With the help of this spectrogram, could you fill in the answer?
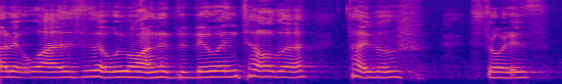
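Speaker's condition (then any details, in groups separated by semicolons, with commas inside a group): Cerebral palsy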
